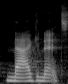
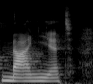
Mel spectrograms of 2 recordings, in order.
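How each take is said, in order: First: The g and n are pronounced as separate sounds. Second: The g and n merge into one ny sound. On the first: The speaker calls it right. "when you have G and N in English, you get gn" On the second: The speaker calls it wrong. "not magnet"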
